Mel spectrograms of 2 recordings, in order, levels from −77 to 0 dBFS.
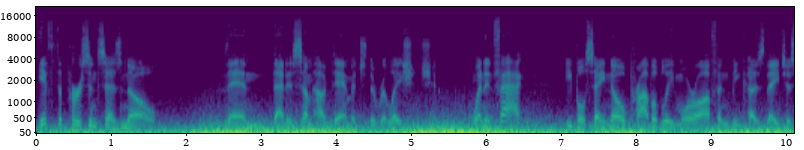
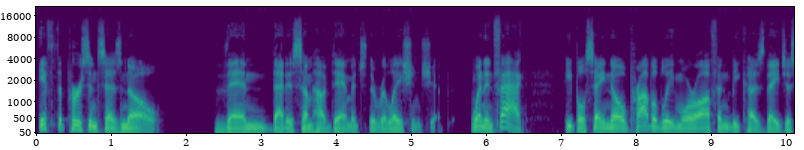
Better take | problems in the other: second | wind noise on the microphone; heavy; 6 dB below the speech

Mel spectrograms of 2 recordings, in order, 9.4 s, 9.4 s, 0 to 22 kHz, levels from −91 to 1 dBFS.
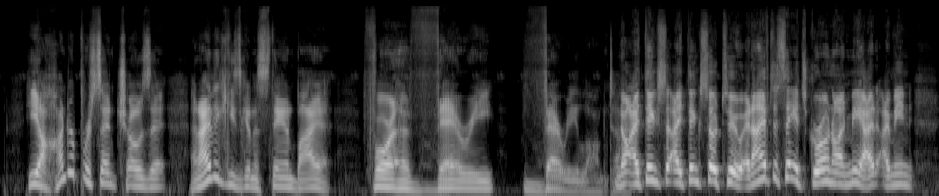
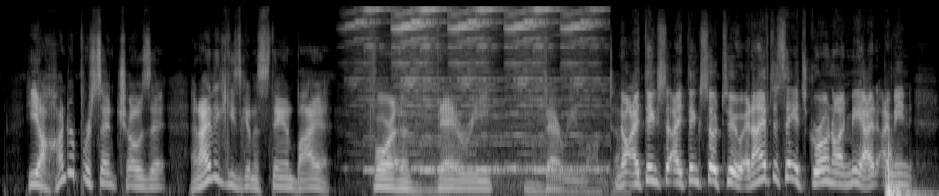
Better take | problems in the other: first | alarm; loud; from 3.5 to 6 s; peak 4 dB above the speech // door banging; noticeable; at 9 s; peak 1 dB below the speech

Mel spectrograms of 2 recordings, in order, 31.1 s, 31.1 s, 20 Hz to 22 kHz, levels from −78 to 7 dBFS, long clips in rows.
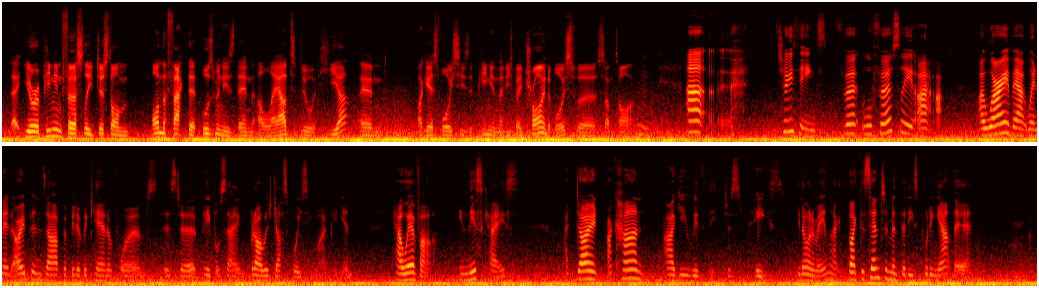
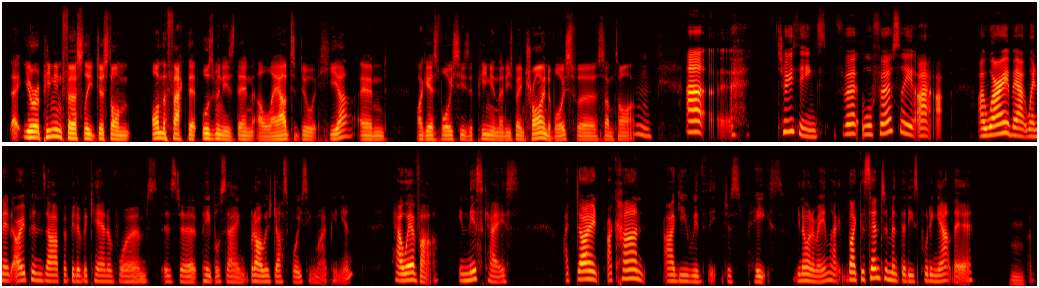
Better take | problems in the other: second | low rumble; noticeable; throughout; 15 dB below the speech

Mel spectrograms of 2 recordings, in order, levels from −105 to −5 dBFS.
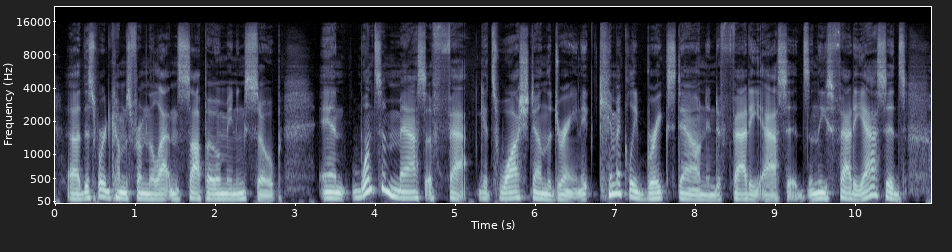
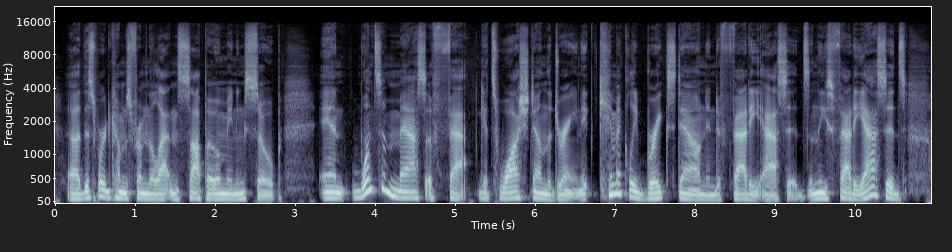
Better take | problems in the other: neither | none

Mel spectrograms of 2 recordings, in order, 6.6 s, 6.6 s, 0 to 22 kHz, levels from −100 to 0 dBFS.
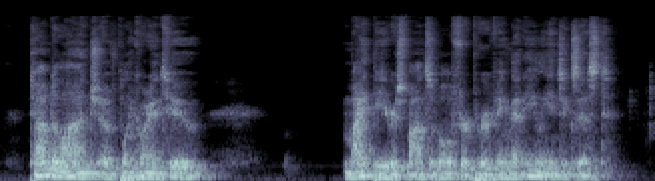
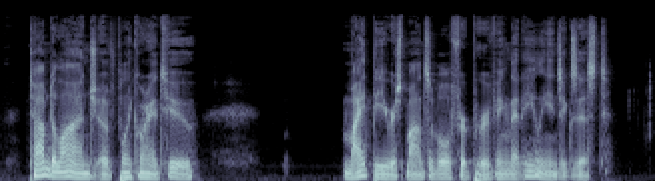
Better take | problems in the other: second | off-mic speech; far // room echo; slight; dies away in 0.4 s

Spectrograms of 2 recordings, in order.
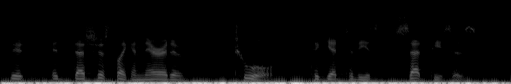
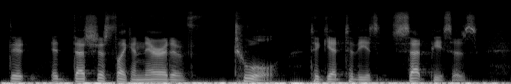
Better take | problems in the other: second | low rumble; loud; throughout; 1 dB below the speech; faint in the second

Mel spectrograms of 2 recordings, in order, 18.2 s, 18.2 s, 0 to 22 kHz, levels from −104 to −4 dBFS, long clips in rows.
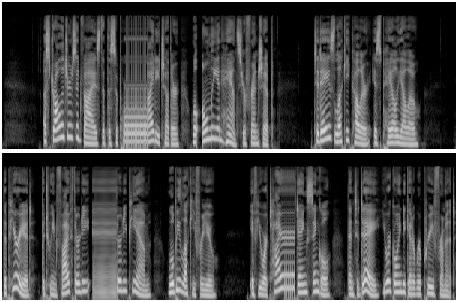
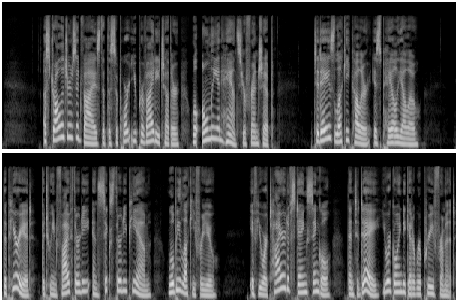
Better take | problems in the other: second | audio freezing; at 2.5 s, at 11 s and at 15 s

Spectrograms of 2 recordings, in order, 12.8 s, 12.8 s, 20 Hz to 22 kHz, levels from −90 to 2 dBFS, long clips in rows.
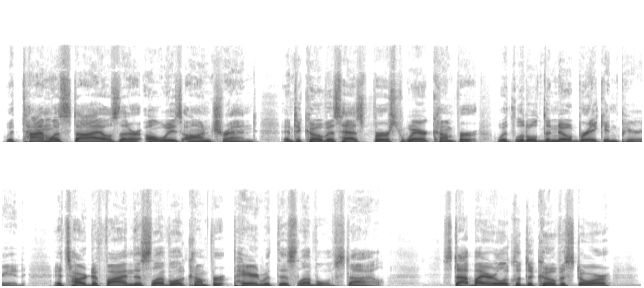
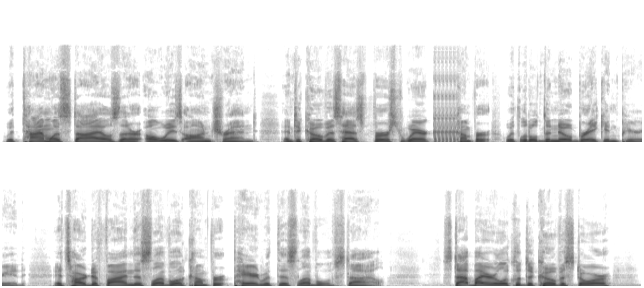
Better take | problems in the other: first | audio freezing; at 4.5 s

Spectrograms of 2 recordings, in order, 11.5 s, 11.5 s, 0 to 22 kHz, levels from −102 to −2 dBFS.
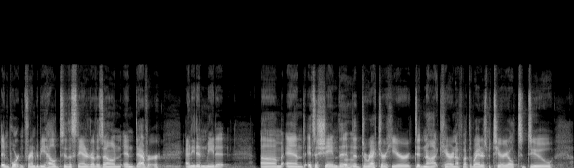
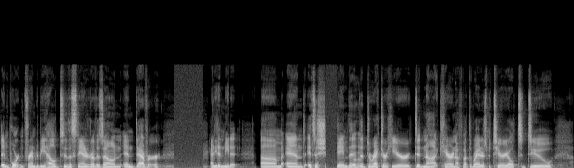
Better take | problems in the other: first | audio freezing; at 3.5 s for 0.5 s and at 6.5 s

